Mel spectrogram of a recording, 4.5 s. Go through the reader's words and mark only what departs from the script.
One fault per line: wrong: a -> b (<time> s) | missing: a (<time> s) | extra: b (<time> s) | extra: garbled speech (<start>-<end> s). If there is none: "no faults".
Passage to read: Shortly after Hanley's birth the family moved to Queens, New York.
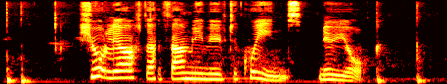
missing: Hanley's birth (1.5 s)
